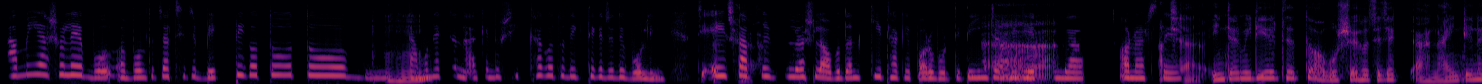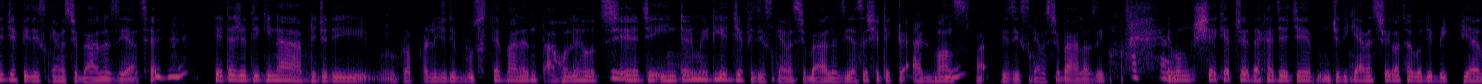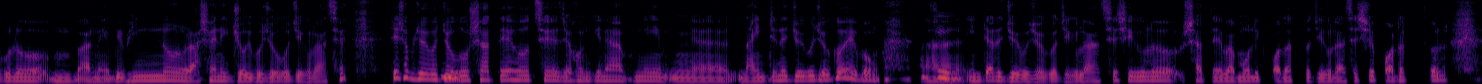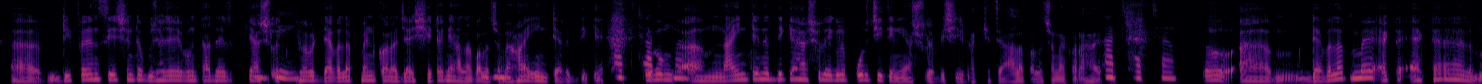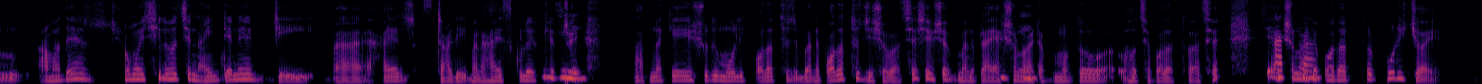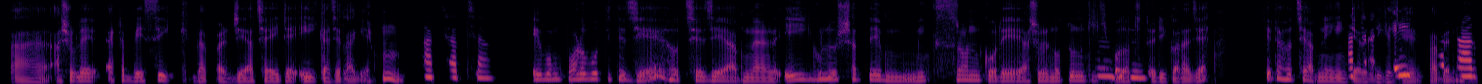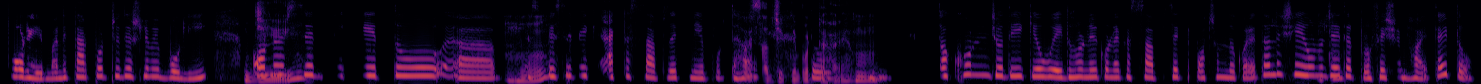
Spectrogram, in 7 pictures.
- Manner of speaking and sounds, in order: static; other background noise; lip smack; in English: "প্রপারলি"; in English: "অ্যাডভান্স"; in English: "ডিফারেনশিয়েশন"; in English: "ডেভেলপমেন্ট"; in English: "ডেভেলপমেন্ট"; in English: "হাইয়ার স্টাডি"; "মিশ্রন" said as "মিকশ্রন"; in English: "স্পেসিফিক"; in English: "প্রফেশন"
- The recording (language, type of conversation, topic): Bengali, unstructured, শিক্ষাব্যবস্থা কি সত্যিই ছাত্রদের জন্য উপযোগী?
